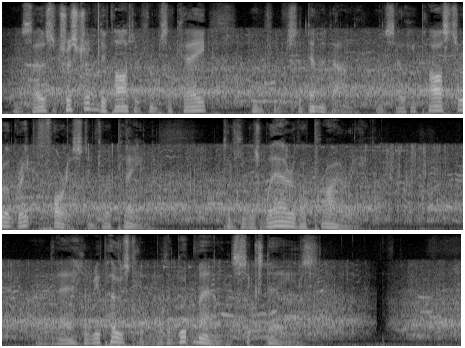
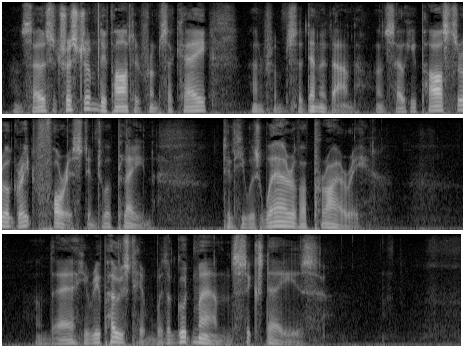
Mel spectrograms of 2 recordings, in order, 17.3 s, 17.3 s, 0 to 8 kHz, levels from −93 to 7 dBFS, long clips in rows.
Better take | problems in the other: second | background sound (Crowd); 2 dB below the speech

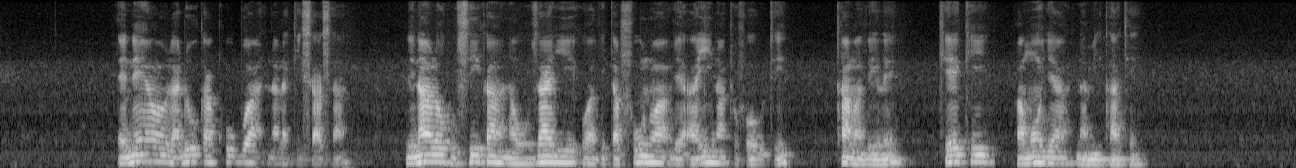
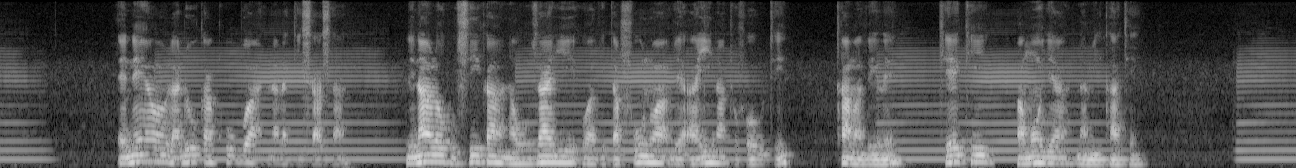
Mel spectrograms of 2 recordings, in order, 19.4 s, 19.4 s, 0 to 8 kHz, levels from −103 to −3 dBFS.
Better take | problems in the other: first | background sound (Wind instrument, woodwind instrument); 15 dB below the speech

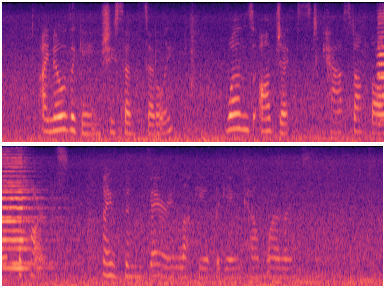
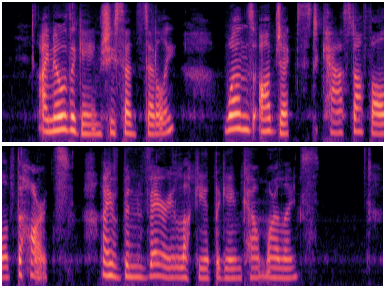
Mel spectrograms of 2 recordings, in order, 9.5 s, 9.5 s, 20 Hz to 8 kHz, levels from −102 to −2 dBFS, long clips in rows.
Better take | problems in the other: second | background sound (Traffic noise, roadway noise / Vehicle horn, car horn, honking); 1 dB below the speech

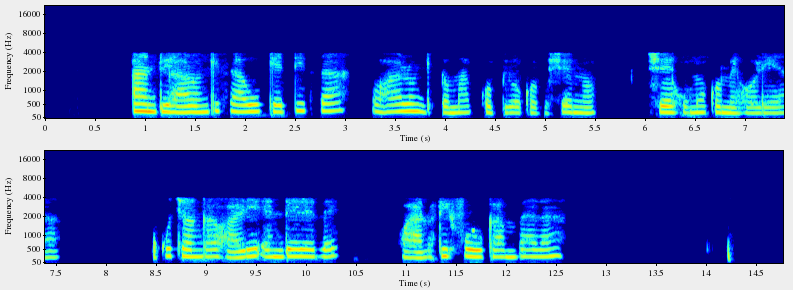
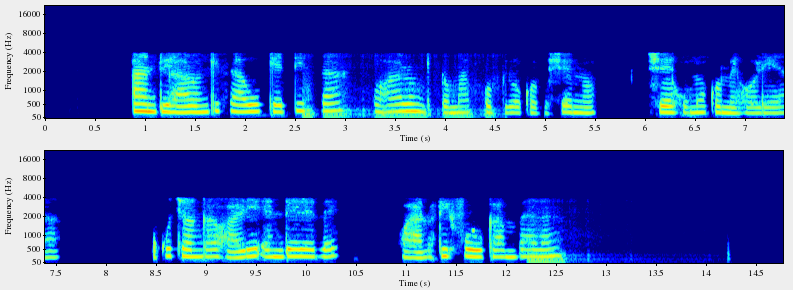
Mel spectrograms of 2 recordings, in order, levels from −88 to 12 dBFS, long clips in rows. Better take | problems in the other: first | noise reduction (neural mask model RNNoise)

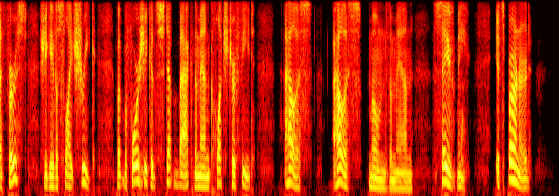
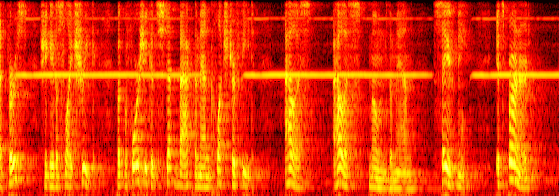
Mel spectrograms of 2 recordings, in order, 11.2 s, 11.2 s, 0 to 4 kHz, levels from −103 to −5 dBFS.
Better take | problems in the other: first | background sound (Bowed string instrument); 8 dB below the speech // room echo; dies away in 1.2 s

